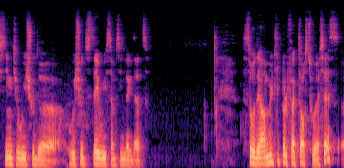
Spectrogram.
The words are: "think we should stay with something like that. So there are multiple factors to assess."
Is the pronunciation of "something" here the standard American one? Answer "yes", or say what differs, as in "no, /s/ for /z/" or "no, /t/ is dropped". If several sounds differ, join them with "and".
yes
